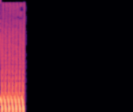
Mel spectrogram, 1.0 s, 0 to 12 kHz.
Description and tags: ⇢ GREAT Synth Bass 1 Top
Synth Bass. Processed in Lmms by applying effects.
bass-dubstep, lead, bass-synth, dubstep-bass, bass-dubstyle, hardstyle-synth, lead-bass, bass-hardstyle, dubstyle-bass, hardstyle-lead, synth-bass, bass, bass-lead, synth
